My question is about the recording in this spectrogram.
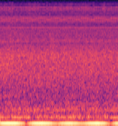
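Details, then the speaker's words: Room fan noise picked up by the microphone on a GoXLR Mini mixer with noise elimination turned off: steady low hum with faint airy hiss, nothing else. "Let's turn off my freaking noise elimination on here. So let's turn it off. Do you hear all that noise in the background?"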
